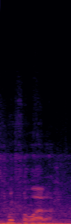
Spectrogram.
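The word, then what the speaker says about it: Muffuletta: It's Muffaletta.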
